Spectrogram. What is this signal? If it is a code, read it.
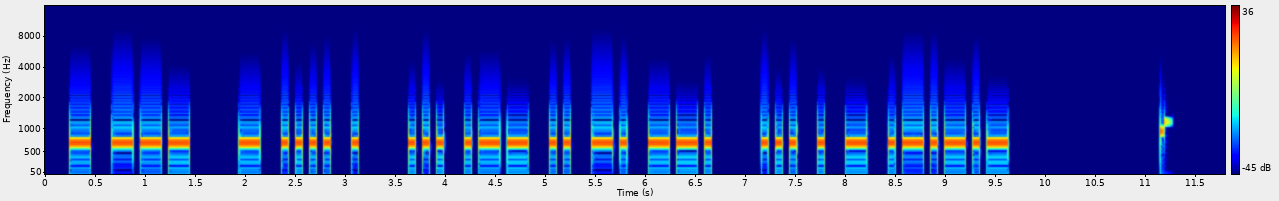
Morse code, heard as a keyed tone, about 17 wpm, 700 Hz. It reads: TO THE SWING SET.
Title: Additional Easy Phrases 17wpm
